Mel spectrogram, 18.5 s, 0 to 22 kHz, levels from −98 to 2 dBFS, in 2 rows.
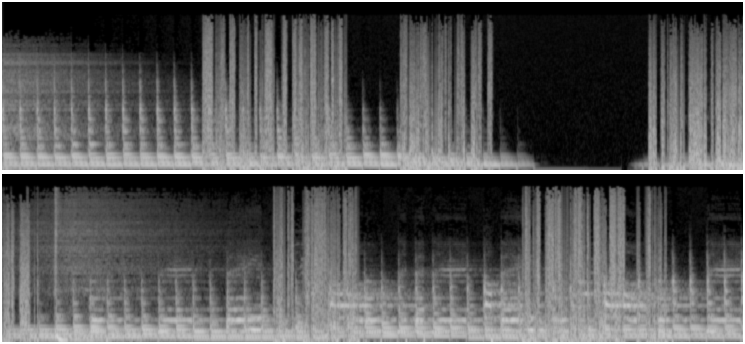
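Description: Loose connector crackle breaks in five times, at 2.50–4.30 s, 4.97–6.12 s, 8.08–9.71 s, 12.65–13.72 s and 15.76–17.56 s. A worn contact makes and breaks, chopping the signal into irregular scratchy bursts. The waveform shows ragged dropouts and spikes, and the spectrogram shows scattered broadband vertical streaks.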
